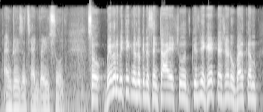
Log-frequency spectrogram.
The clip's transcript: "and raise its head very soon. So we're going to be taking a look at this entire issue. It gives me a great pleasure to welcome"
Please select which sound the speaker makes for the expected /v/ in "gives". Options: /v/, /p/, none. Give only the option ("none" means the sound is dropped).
none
